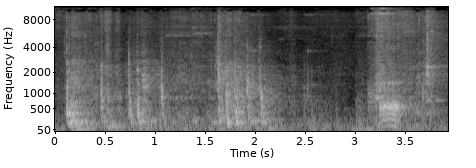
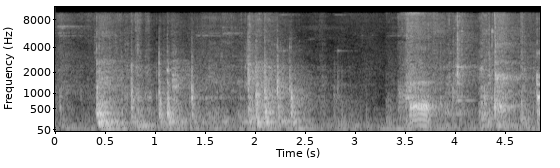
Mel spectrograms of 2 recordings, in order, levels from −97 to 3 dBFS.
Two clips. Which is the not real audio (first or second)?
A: first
